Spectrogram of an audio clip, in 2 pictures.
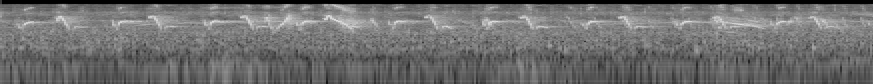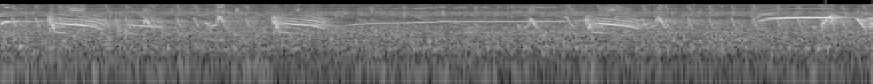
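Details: Lively bar-winged prinia song in the wild: rapid sharp high chirps at first, easing into a long slurred whistle and a thin level note near the end.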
